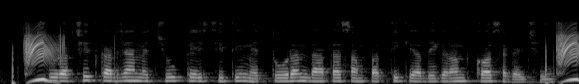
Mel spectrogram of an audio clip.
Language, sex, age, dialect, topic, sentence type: Magahi, male, 25-30, Western, banking, statement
